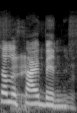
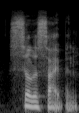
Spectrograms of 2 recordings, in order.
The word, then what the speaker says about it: psilocybin: No, That's psilocybin. Psilocybin. Psilocybin. Psilocybin, yeah. Oh. That doesn't even start with a P, but it does. Psilocybin. What's your name? Phil. Psilocybin.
